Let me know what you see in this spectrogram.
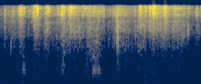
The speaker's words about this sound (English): So I'm going to reach into it and draw at random a title. Let's see what it could be. Have a good rummage.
